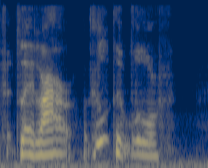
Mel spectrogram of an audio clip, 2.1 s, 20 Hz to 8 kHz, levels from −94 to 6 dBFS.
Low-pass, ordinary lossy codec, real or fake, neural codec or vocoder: 7.2 kHz; MP3, 64 kbps; fake; autoencoder, 22.05 kHz, a latent of 192 numbers a frame, VITS, trained on many speakers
